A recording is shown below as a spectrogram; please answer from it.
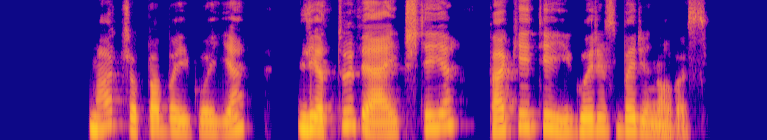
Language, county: Lithuanian, Kaunas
